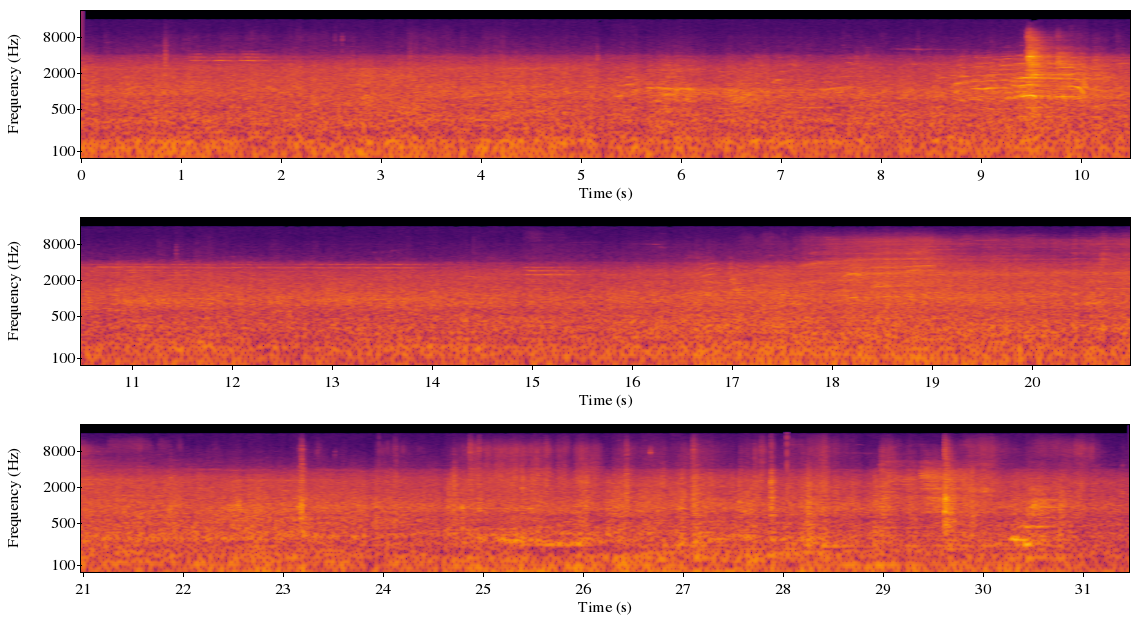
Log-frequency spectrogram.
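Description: Steady hum of distant city traffic with faint voices of people around. There is a brief sharp sound about ten seconds in, and a louder stretch of low rumbling and bumps near the end.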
